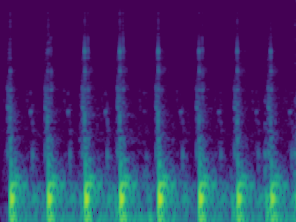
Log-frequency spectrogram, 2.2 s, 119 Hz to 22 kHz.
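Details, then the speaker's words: Yamaha CLP-685 digital piano: dull key thumps each followed by a short loose clack, something loose rattling behind certain keys in the action; piano broken, being returned; cause unconfirmed. "there's don't know if you can hear there a Rattle and there something loose behind behind here"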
